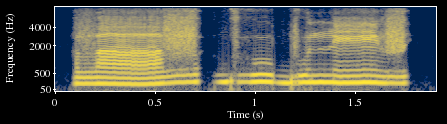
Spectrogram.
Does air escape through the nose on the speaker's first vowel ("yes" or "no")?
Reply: no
